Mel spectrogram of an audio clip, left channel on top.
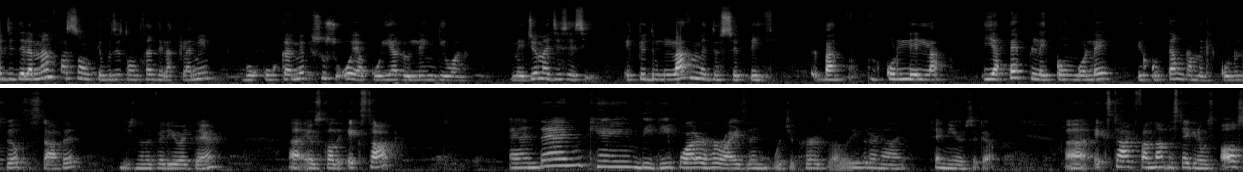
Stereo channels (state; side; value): different; both; correlation 0.01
